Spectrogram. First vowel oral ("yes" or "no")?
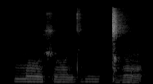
no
